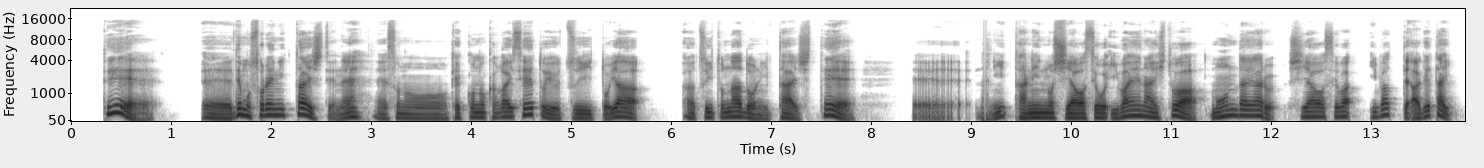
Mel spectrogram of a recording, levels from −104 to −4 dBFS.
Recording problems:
uneven, jittery; slightly; from 5.5 to 12 s

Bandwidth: 15 kHz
